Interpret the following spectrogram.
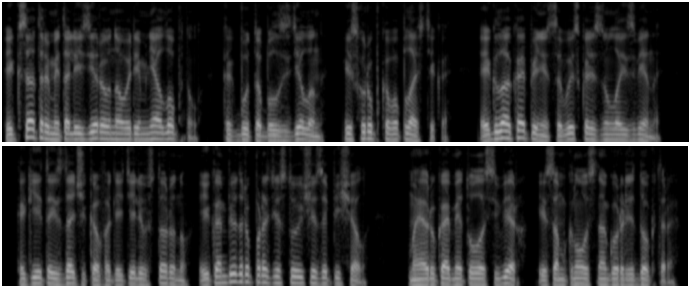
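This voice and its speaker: A man's voice: mid-range voice, fast talker, a little mellow, no room sound, clean studio sound. A man reading a first-person audiobook in tense, gritty scripted narration.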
